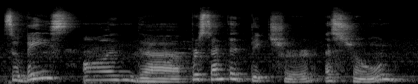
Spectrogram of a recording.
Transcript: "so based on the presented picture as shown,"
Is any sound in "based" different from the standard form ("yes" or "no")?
no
